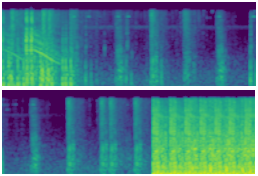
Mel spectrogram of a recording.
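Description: Footsteps thud on stone at a steady pace.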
